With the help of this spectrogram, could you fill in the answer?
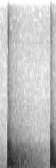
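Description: Two knocks on a new U.S. General steel rolling tool cabinet give a solid, dull thud with a midrange tone and a short decay and no rattle. The cabinet sounds sturdy, like knocking on wood or a workbench.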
